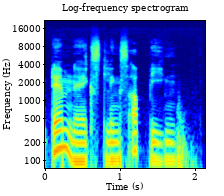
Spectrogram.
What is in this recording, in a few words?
Ah Left Turn, German male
